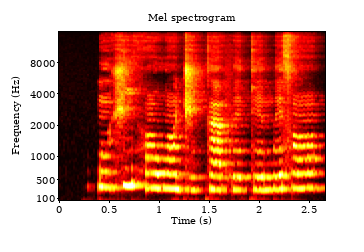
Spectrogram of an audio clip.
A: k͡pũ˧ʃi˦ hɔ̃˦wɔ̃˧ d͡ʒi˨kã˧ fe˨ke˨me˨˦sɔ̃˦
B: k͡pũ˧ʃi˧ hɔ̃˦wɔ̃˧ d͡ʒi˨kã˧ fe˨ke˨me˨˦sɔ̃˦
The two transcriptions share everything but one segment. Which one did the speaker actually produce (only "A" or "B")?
A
